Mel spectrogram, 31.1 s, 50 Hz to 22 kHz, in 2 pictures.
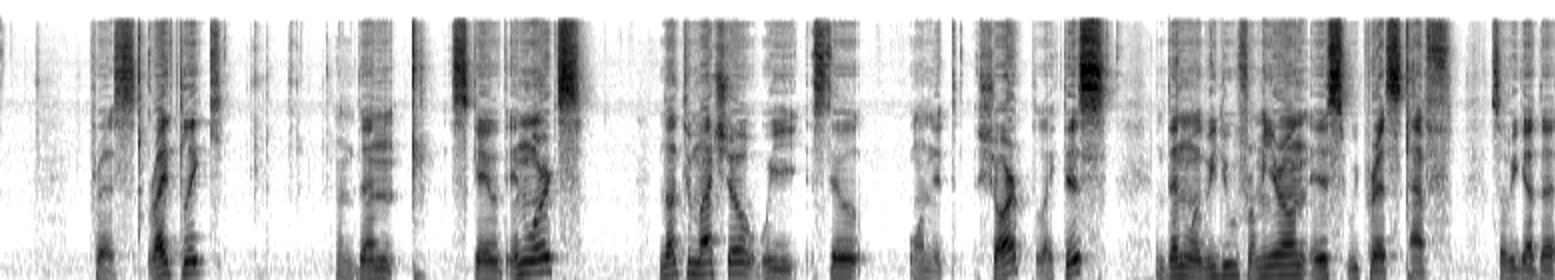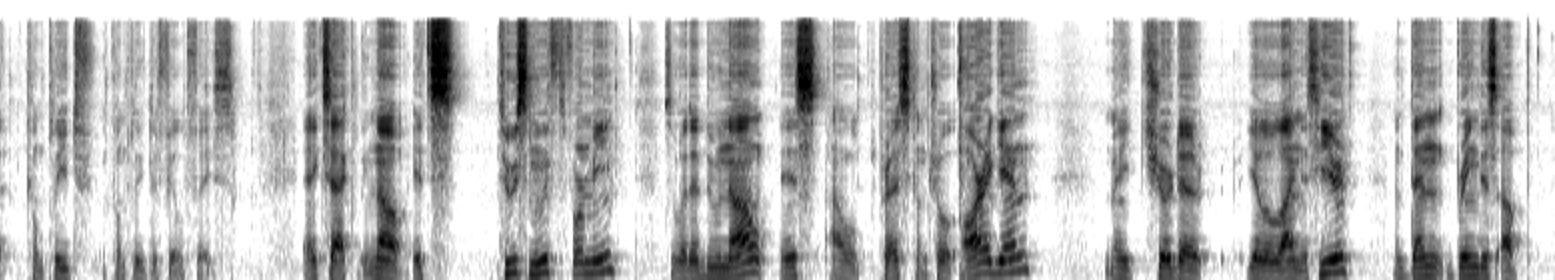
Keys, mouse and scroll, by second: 1.9-4.1 middle drag, 4.1 s, 11.9-14.1 middle drag, 14.1 f, 14.5 middle click, 14.9 scroll up 4, 15.1 middle click, 15.7-16.9 scroll down 1, 16.9-17.6 middle drag, 17.6 Tab, 17.9-18.4 scroll down 3, 18.4-19.9 middle drag, 19.9 scroll up 1, 20.0-21.7 middle drag, 21.7 Tab, 22.4 middle click, 22.7-23.0 scroll down 1, 23.0-23.8 scroll up 1, 23.8 scroll up 1, 23.9-25.1 middle drag, 25.1 ctrl+r.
